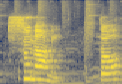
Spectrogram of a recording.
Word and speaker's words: tsunami: spelling and you have and t is not silent t is not silent it's tsunami so together tsunami and from there you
